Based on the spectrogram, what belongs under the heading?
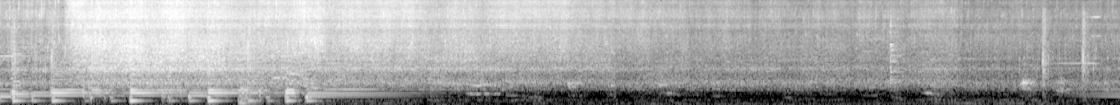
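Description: Chopped tomatoes sizzling in hot oil with fried onions as they are stirred in the pot. The sizzle is loudest just after they go in and then slowly dies down.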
